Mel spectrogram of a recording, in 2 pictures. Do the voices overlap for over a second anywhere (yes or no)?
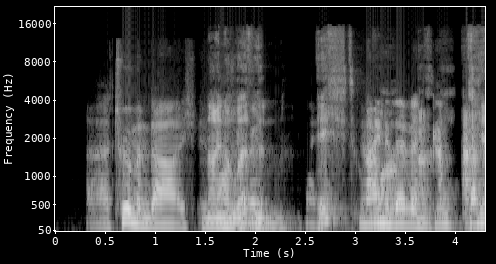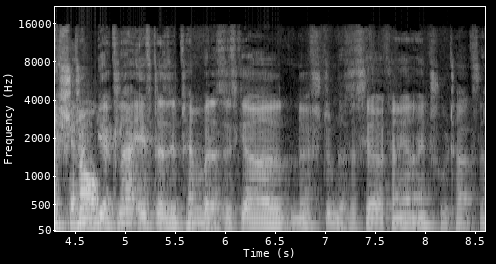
yes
